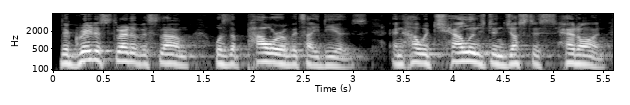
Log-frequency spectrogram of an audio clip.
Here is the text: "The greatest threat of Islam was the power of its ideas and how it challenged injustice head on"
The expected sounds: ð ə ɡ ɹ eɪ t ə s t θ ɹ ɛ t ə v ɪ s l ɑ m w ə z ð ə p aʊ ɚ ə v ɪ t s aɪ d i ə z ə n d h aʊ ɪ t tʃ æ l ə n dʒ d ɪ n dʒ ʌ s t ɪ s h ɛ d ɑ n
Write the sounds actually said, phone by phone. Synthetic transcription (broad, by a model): ð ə ɡ ɹ eɪ t ə s t θ ɹ ɛ t ə v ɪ s l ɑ m w ə z ð ə p aʊ ɚ ə v ɪ t s aɪ d i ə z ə n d h aʊ ɪ t tʃ æ l ə n dʒ d ɪ n dʒ ʌ s t ɪ s h ɛ d n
